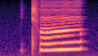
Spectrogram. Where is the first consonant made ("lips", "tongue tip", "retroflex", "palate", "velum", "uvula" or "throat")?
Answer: palate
